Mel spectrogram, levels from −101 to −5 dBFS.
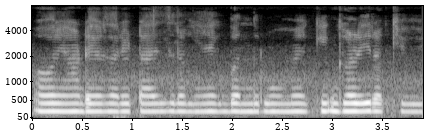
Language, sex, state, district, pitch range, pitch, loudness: Hindi, female, Uttar Pradesh, Shamli, 205-210 Hz, 210 Hz, -14 LUFS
